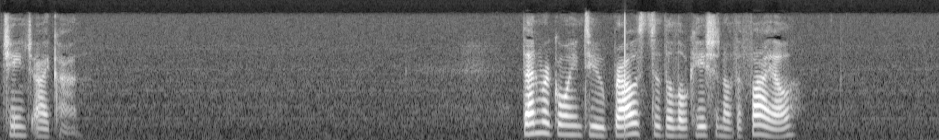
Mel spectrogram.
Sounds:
clicking, speech

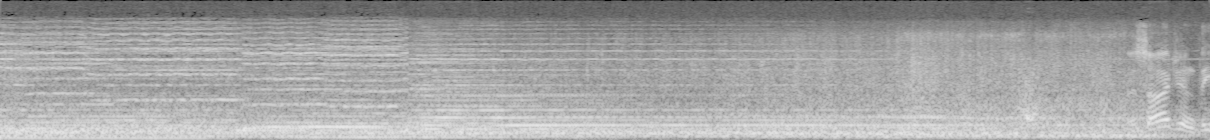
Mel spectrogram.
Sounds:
music, speech

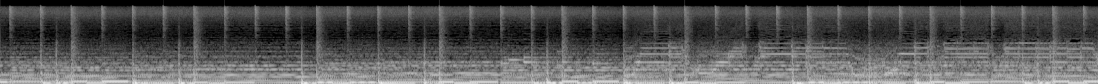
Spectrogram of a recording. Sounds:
music

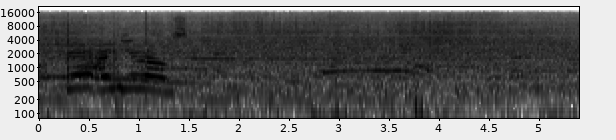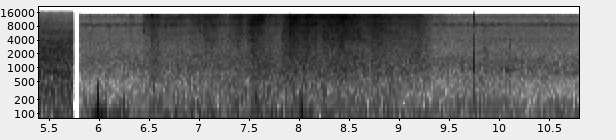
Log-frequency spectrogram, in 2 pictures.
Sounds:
skiing

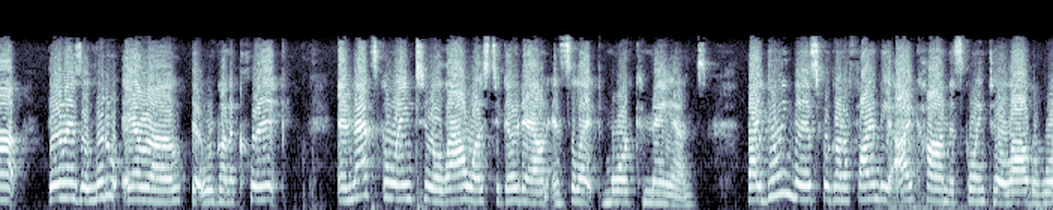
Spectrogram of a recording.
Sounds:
speech

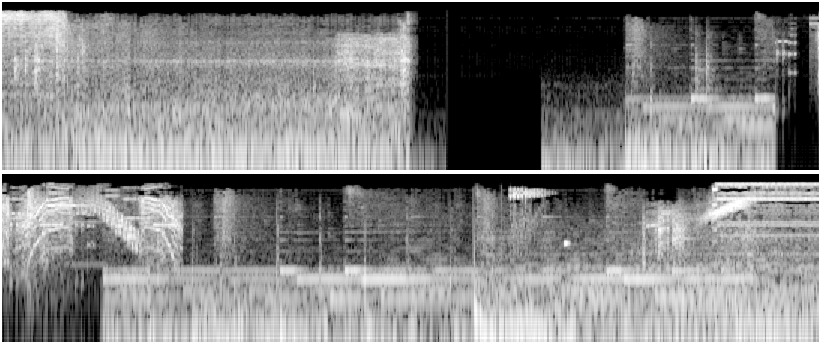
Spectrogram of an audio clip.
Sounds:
music

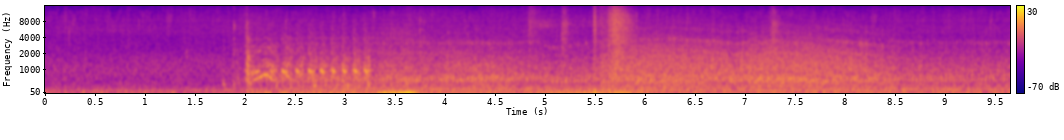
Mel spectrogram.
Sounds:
truck, vehicle

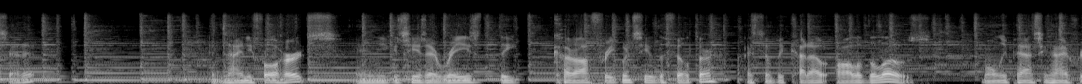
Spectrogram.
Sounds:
speech, music

